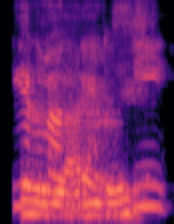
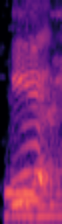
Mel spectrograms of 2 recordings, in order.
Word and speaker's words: irlandés: Irlandés. Irlandés.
